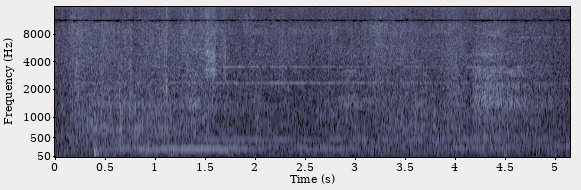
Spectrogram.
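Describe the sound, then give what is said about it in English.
A boat's steady engine drone over a broad rush of churning water, with a low humming tone and a brief knock near the start, continuous; a boat, rotted almost through, rising out of the water. “boat, rising out from the water, rotted almost through.”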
